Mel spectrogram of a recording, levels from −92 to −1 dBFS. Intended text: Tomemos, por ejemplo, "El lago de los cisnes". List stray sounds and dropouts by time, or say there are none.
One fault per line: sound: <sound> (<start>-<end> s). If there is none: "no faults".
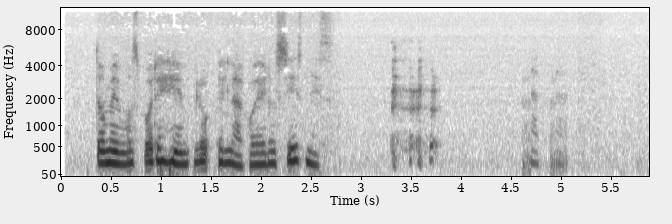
sound: cough (3.3-3.8 s)
sound: laugh (4.6-5.1 s)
